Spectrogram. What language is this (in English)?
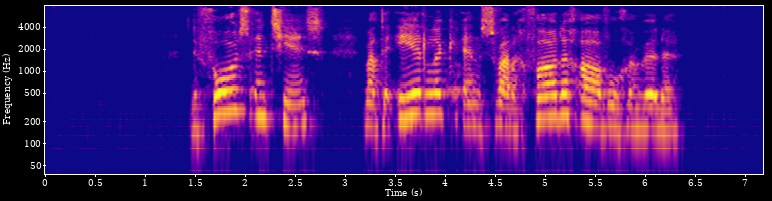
Western Frisian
